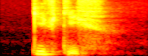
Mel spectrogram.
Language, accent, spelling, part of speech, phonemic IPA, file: French, France, kif-kif, adjective, /kif.kif/, LL-Q150 (fra)-kif-kif.wav
- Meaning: same, alike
